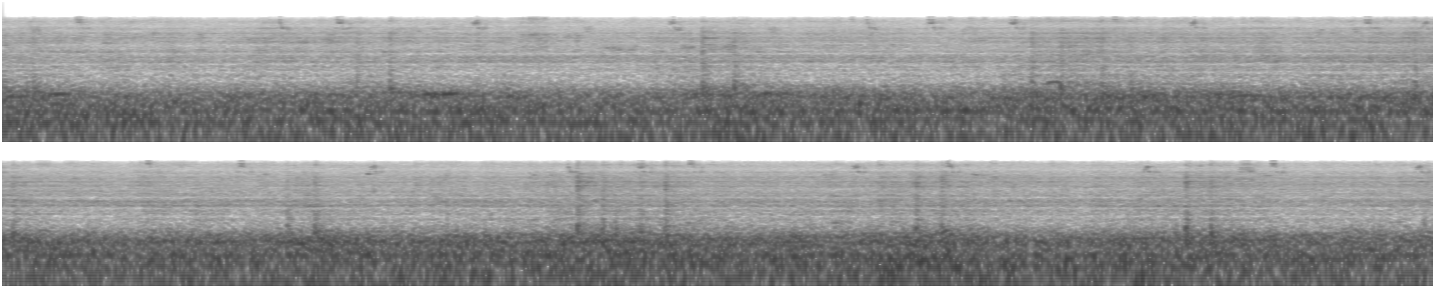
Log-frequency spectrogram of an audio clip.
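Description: Double-stack intermodal freight train rolling past at steady speed: a continuous low rumble of wheels on rail, with scattered faint clicks.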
